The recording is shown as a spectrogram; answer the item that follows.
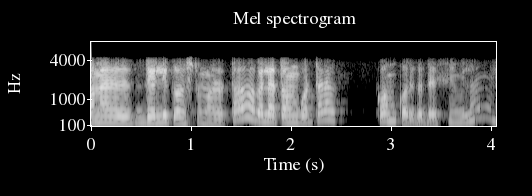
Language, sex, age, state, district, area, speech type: Odia, female, 18-30, Odisha, Bargarh, rural, conversation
